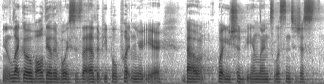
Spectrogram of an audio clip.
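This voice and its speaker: A man's voice: fairly low pitch, completely flat delivery, a little fast. Earnest young man in a reverberant hall. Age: young adult. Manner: earnest, reflective, with some restarts. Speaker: graduating student speaker. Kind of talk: prepared speech to an audience. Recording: echoey hall with long reverb.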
